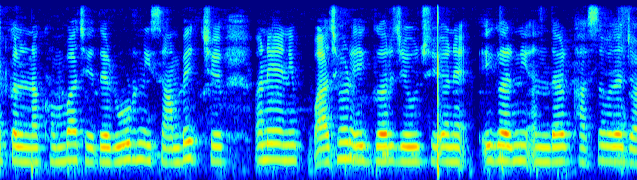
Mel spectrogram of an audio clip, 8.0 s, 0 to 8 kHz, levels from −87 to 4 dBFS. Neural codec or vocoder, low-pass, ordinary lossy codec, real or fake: none; 7.2 kHz; none; real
